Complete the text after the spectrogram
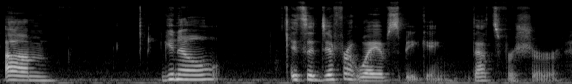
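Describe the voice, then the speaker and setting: Speaking slowly in a mid-range voice, this YouTube host, a woman from the United States in her fifties, keeps a casual livestream chat going. She's chatty and reads out viewer comments while she talks.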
